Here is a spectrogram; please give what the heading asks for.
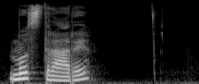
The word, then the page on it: mostrare: /mɔ.ˈstra.re/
